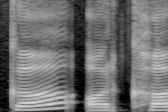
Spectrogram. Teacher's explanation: अगर बोलते समय हाथ को मुंह के ठीक सामने रखा जाए तो क और ख के बीच हवा के दबाव का ये भारी अंतर त्वचा पर स्पष्ट रूप से महसूस किया जा सकता है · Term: महाप्राण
